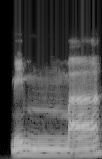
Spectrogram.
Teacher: mim tasdid dibaca gunnah atau mendengung ditahan 2 harokat.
